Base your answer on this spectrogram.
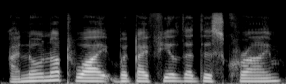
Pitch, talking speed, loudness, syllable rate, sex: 150 Hz, 210 wpm, -17 LUFS, 4.2 syllables/s, male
